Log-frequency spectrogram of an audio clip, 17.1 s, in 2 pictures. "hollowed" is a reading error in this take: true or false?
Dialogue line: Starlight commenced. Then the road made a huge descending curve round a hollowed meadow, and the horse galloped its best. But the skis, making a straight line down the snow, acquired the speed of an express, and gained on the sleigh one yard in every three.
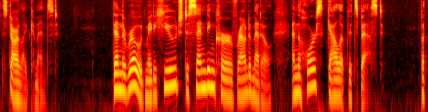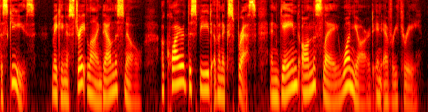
true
